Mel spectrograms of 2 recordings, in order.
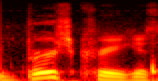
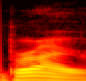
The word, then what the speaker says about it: Birch Creek: Just finished the Birch Creek. It's not Briar, Birch Creek. I keep saying it wrong.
